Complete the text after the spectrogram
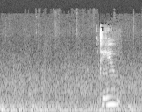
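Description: Low, steady thunder from a thunderstorm outside rumbles throughout, muffled, with a brief breathy vocal sound rising over it near the end.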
